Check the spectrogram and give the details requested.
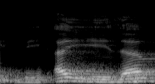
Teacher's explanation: Sini ada suara nun yang dirubah ke huruf mim ya. Karena nun sukunnya bertemu huruf ba. Asalnya bunyi zan jadi dam.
